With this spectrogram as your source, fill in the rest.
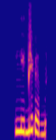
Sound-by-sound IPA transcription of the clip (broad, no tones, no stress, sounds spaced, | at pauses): nʲ u dʲ ə ɽ ø b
